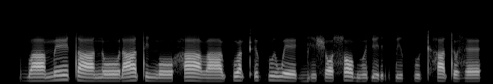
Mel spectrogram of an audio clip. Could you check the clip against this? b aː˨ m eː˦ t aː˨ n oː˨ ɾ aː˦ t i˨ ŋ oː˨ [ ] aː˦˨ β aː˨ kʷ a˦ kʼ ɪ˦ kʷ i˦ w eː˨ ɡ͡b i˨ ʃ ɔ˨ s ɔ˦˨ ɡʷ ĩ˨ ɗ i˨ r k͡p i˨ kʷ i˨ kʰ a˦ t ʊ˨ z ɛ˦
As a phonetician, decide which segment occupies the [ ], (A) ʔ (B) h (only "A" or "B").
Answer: B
